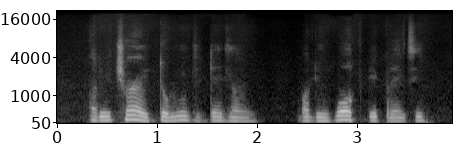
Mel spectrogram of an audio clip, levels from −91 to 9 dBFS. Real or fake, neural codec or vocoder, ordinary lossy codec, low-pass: fake; codec, 44.1 kHz, 2.6 kbps, DAC; none; 19.8 kHz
